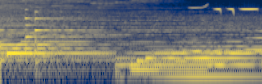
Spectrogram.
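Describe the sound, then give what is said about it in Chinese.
A few quick, high chirps of small birds singing flutter in near the end, sitting on top of a steady, sustained musical tone that fills the background throughout. “小鸟 bird 唱起歌”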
